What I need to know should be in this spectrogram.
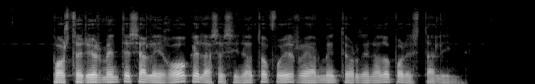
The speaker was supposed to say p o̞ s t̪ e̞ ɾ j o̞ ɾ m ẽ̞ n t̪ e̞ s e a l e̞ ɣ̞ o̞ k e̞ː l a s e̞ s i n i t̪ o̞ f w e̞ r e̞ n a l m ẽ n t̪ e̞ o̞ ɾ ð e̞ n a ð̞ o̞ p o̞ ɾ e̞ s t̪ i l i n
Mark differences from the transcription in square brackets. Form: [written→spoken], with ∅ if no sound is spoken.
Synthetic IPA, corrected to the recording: p o̞ s t̪ e̞ ɾ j o̞ ɾ m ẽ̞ n t̪ e̞ s e a l e̞ ɣ̞ o̞ k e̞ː l a s e̞ s i n [i→a] t̪ o̞ f w e̞ r e̞ [n→∅] a l m ẽ n t̪ e̞ o̞ ɾ ð e̞ n a ð̞ o̞ p o̞ ɾ e̞ s t̪ [i→a] l i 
